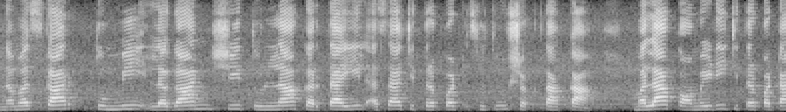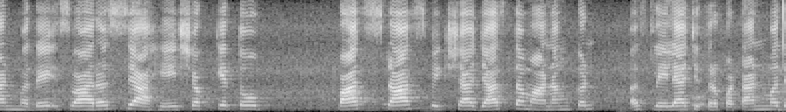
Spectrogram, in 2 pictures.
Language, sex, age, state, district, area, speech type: Marathi, female, 45-60, Maharashtra, Jalna, rural, read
